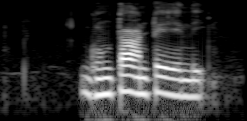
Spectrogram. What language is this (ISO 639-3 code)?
tel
